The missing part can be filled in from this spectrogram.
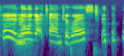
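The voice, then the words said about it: Weird put-on accent. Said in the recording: “weird accent that's not from New York. I don't know where that was from.”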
